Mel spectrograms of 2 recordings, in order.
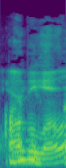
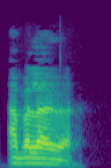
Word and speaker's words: Arbeloa: Oh, Arbeloa? 33. – Yeah. – Yeah. – Arbeloa.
